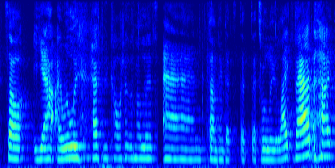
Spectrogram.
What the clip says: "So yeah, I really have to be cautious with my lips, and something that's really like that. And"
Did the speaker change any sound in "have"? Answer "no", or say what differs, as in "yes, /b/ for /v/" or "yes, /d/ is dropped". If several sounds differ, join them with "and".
yes, /f/ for /v/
